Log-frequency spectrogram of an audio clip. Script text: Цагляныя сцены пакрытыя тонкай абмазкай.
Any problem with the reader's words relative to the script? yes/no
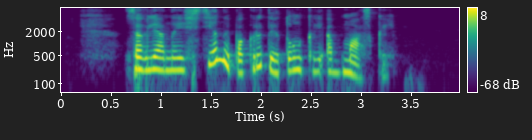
no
